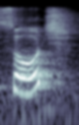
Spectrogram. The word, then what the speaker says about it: सोच: Pronunciation is soch.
